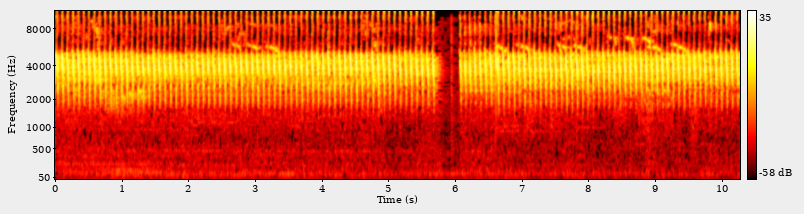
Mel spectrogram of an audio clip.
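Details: Bar-winged prinia singing actively in a dense, rapid style: a continuous high buzzy trill of sharp notes repeated about three per second, broken by one brief pause near the middle.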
